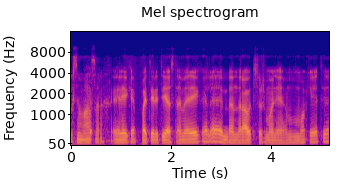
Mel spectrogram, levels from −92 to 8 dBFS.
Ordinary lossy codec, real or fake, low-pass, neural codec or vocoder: Opus, 32 kbps; real; 7.2 kHz; none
